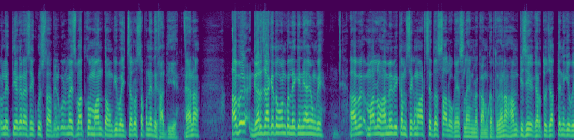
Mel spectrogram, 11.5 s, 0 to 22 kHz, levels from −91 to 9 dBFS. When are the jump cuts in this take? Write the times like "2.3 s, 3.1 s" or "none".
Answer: 1.3 s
